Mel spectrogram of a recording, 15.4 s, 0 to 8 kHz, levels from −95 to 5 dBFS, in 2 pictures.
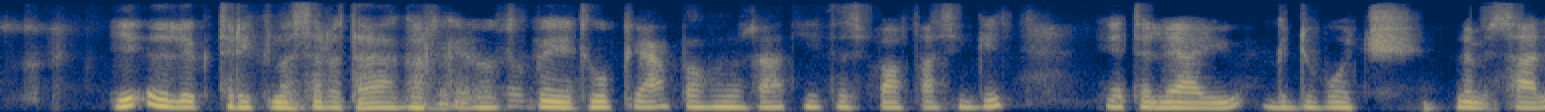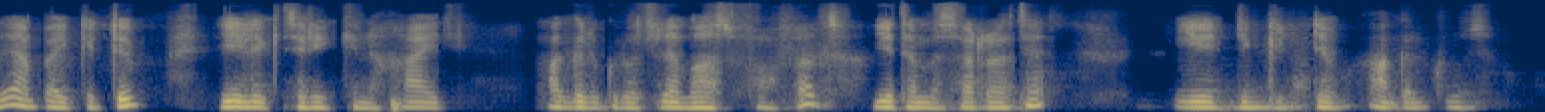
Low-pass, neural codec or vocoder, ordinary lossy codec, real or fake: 7.2 kHz; codec, 24 kHz, 0.9 kbps, DualCodec; AAC, 32 kbps; fake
